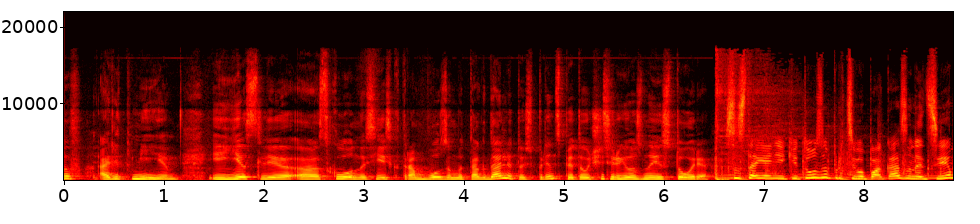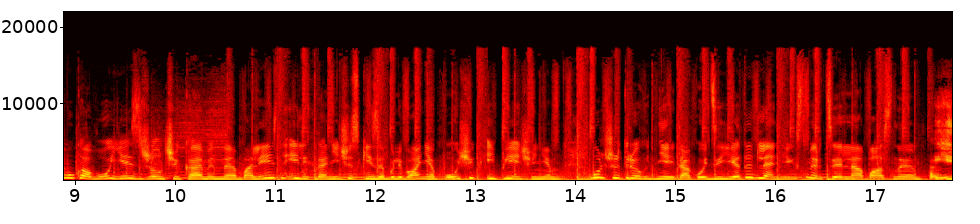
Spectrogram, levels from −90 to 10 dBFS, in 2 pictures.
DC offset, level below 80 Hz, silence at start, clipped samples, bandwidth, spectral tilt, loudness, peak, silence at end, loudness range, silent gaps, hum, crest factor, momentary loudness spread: under 0.1%; -44 dBFS; 0 s; under 0.1%; 17.5 kHz; -5 dB/octave; -26 LUFS; -12 dBFS; 0 s; 1 LU; none; none; 14 dB; 5 LU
